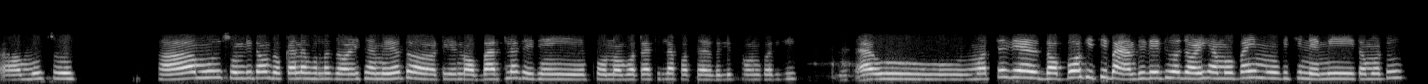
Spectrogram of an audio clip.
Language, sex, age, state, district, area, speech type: Odia, female, 45-60, Odisha, Angul, rural, conversation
